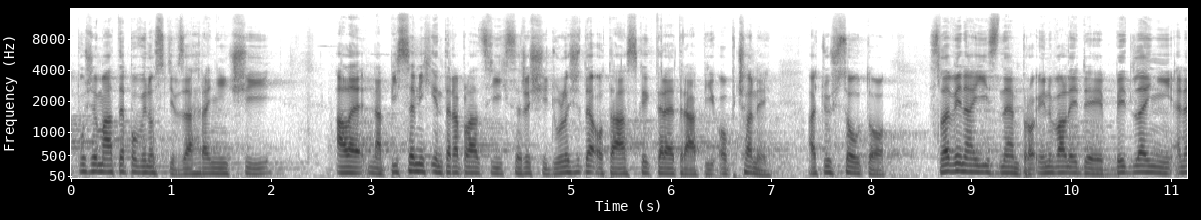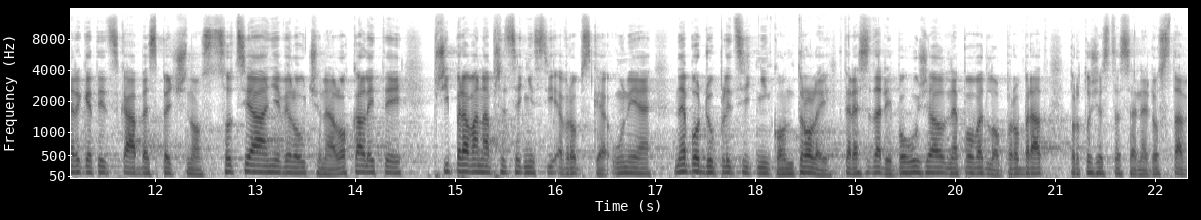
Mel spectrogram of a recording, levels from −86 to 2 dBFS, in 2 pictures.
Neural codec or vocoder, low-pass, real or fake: none; 14.4 kHz; real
